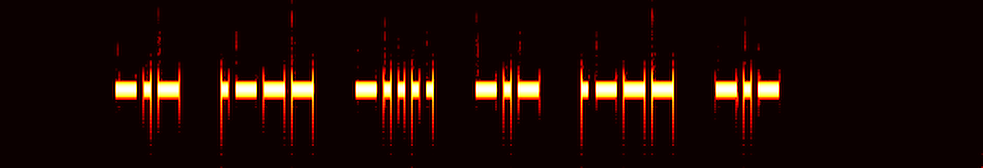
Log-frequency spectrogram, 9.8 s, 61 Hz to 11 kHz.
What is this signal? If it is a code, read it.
Morse code, heard as a keyed tone, about 17 wpm, spaced as for 12 wpm, 700 Hz. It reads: KJ6KJK
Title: USA Call Signs - 6 Characters - 2x Character Spacing - 17wpm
